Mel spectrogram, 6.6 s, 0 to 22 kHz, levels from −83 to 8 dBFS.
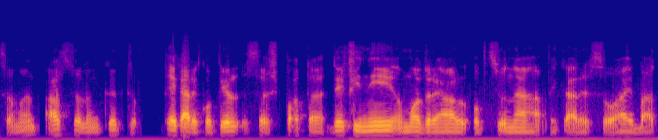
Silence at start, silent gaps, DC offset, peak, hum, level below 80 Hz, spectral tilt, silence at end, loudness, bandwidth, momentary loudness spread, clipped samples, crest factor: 0.05 s; none; 0.3%; 0 dBFS; none; -66 dBFS; -5.5 dB/octave; 0.05 s; -17 LUFS; 7 kHz; 11 LU; under 0.1%; 16 dB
